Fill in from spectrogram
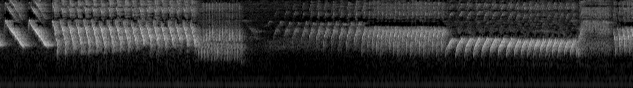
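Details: Canary in long rolling song meant to encourage young or non-singing canaries; quick buzzy trills alternate between pitches, dropping to a quiet gap near three seconds before resuming with lower rolling tours, low hum throughout.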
